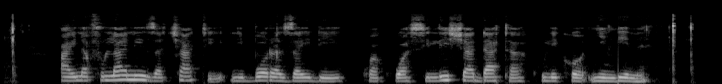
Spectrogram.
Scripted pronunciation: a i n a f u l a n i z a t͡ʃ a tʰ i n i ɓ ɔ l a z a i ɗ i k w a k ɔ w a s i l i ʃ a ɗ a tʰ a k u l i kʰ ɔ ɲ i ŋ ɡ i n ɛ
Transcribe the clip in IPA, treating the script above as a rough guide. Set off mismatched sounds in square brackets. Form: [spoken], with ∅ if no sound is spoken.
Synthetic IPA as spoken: a i n a f u l a n i z a t͡ʃ a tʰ i n i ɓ ɔ [ɾ] a z a i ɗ i k w a k [u] w a s i l i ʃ a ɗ a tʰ a k u l i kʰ ɔ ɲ i ŋ ɡ i n ɛ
